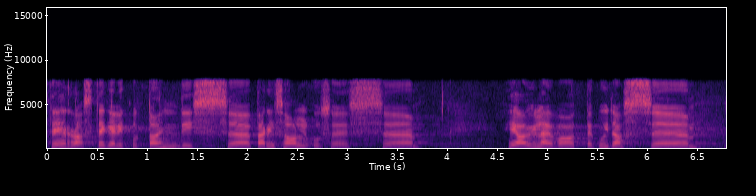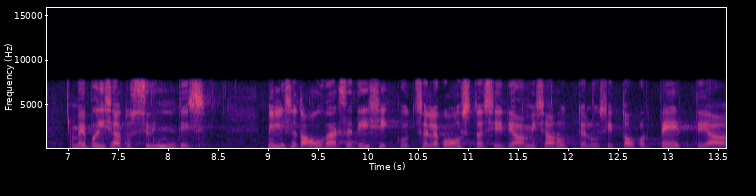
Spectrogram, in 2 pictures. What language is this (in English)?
Estonian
